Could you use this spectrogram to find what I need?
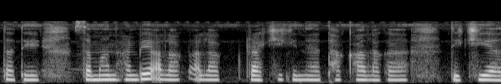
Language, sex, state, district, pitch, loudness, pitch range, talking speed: Nagamese, female, Nagaland, Dimapur, 210 Hz, -17 LUFS, 210-220 Hz, 145 wpm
